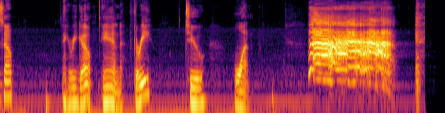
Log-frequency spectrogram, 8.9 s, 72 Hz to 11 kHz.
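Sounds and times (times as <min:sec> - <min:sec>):
speech: 0:00.0 - 0:00.4, 0:01.2 - 0:03.1, 0:03.7 - 0:05.1
person screaming loudly: 0:06.2 - 0:08.0.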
